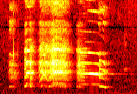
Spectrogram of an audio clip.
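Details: Young barred Serama rooster, decrowed after crow reduction surgery and very quiet; a breathy, hoarse, airy crow in three raspy bursts over about two seconds, lacking a clear tone, with a faint ringing note at its end.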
